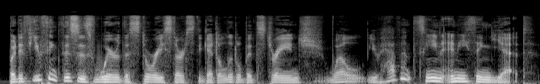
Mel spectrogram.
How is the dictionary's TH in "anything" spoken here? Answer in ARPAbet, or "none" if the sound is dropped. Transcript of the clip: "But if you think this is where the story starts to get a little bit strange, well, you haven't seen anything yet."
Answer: TH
